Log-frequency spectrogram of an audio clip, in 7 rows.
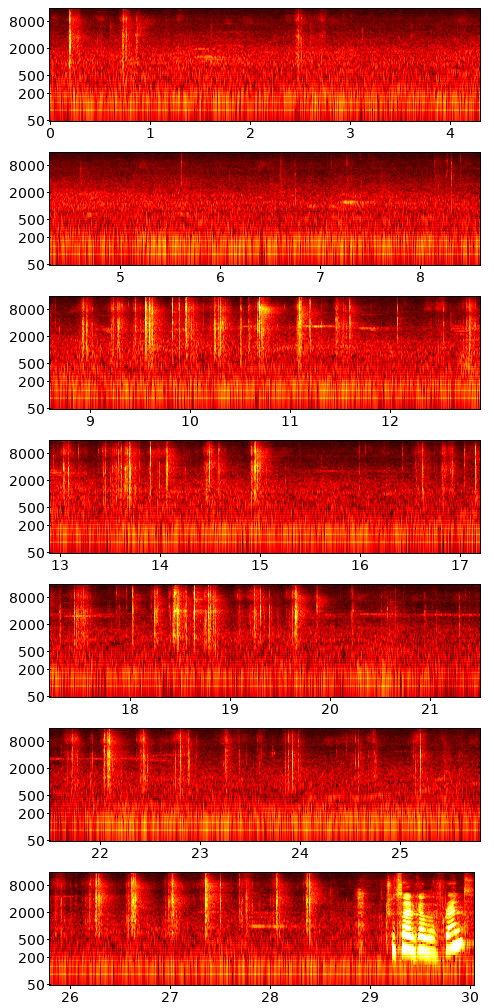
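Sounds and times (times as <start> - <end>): puzzle cube clicking: 0.0 - 1.0, 2.4 - 3.2, 8.1 - 15.2, 16.0 - 28.6.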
